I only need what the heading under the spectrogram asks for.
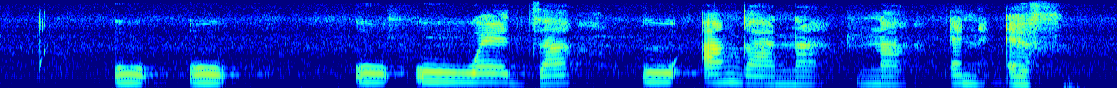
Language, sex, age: Venda, female, 18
